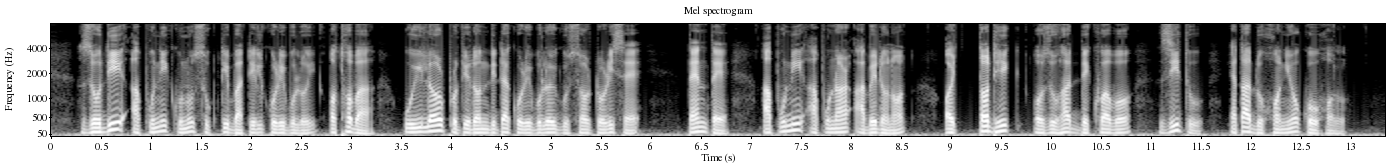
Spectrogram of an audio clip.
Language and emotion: Assamese, neutral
